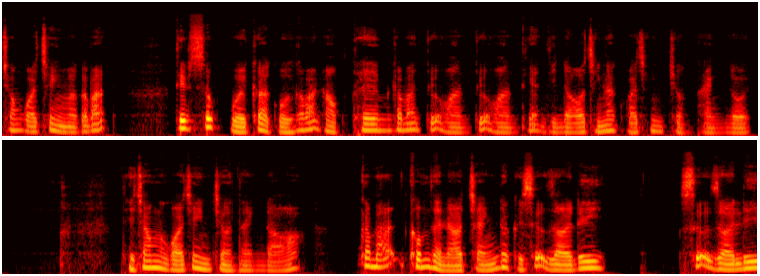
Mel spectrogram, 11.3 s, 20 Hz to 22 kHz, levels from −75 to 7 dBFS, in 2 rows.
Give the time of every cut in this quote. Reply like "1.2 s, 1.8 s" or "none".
1.2 s, 2.2 s, 3.5 s, 8.0 s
